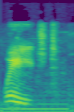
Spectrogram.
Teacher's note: really what your tongue is doing you're almost pronouncing a t sound at the end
